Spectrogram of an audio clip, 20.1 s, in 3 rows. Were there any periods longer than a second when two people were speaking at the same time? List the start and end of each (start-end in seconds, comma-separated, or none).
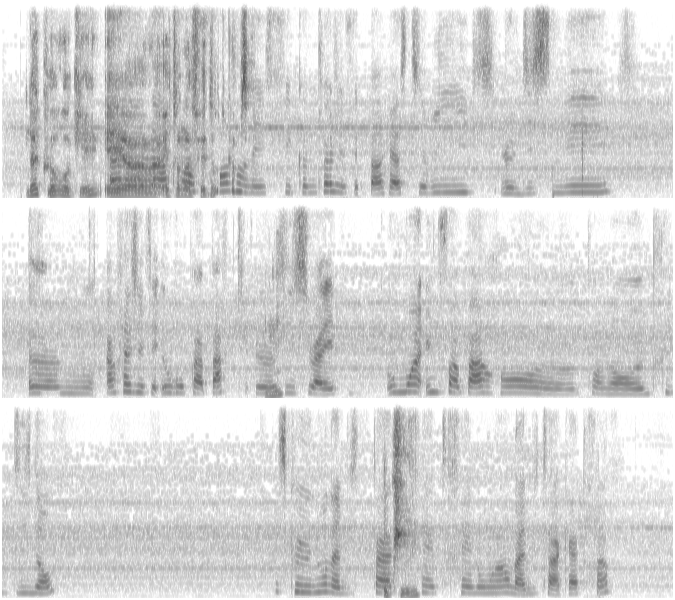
1.1-2.5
